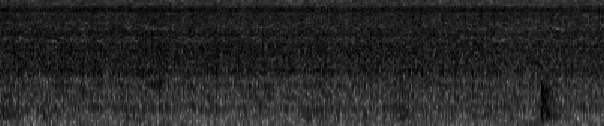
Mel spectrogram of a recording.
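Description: Spices and onion sautéing in a pan for khichdi, a steady close hissing sizzle with a few faint stirring scrapes and one brief clink.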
